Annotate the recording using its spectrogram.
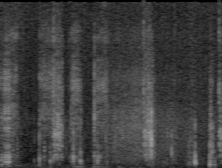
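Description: Hands rubbing against and handling a polystyrene foam box, a run of irregular short scrapes and rustles.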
